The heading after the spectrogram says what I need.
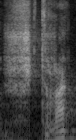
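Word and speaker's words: Strack: He was German, so Struck would be the right pronunciation.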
